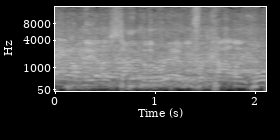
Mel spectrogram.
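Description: Basketball arena sound: voices and crowd noise, with players' running footsteps on the hardwood court and a single low ball bounce about one and a half seconds in.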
